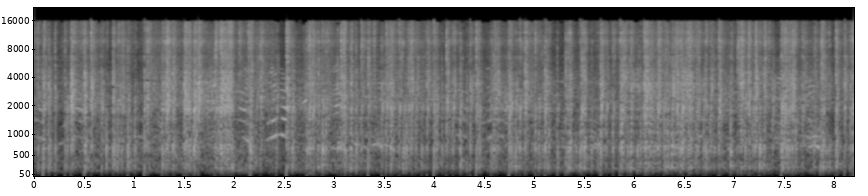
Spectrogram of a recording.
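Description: A long string of firecrackers bursting in rapid, unbroken succession, a dense stream of sharp bangs, with people's voices mixed in.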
